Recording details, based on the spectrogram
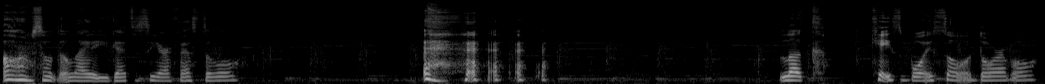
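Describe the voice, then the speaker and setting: A woman's voice: on the low side, level tone, a little slow. A woman voicing a drunken, playful and imperious warrior woman in an ASMR roleplay. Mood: delighted, tipsy. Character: tipsy, haughty, flirtatious warrior woman with a slave. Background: soft background music.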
